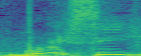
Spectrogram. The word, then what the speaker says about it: Boise: It's my first time in what I learned how to say it correctly, Boise. Yes. The S. Yeah. Yes. This is my first time here in Boise.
